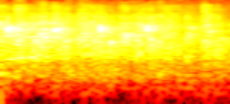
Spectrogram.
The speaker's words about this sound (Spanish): Entonces le damos un aplauso nuevamente a Dios. Siempre hay un motivo para alabar a Dios.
